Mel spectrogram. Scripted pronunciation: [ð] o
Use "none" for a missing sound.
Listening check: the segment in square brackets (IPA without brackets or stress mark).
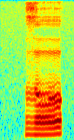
ð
